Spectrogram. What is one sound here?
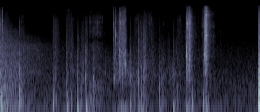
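Footsteps patter on grass and dirt.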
